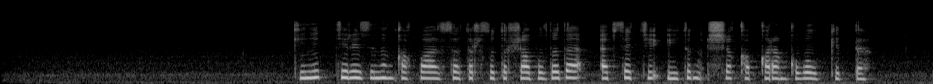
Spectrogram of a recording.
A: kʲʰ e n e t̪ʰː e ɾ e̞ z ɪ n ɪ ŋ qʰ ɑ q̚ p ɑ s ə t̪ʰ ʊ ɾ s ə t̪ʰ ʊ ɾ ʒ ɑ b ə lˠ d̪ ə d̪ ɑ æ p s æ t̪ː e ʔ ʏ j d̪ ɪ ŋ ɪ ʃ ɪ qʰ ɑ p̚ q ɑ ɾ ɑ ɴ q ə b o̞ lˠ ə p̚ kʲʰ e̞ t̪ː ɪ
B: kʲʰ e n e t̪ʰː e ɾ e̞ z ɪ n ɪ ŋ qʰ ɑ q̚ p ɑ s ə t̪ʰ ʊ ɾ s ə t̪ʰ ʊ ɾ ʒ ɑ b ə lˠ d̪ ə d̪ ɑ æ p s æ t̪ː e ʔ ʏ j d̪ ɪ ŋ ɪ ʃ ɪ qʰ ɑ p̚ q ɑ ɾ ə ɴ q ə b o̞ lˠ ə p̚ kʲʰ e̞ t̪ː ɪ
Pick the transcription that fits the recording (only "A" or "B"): A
